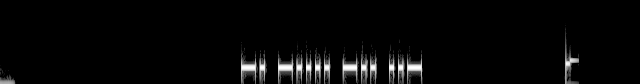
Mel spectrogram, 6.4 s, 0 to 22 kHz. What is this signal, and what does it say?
Morse code, heard as a keyed tone, about 24 wpm, 700 Hz. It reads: N6DU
